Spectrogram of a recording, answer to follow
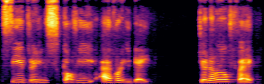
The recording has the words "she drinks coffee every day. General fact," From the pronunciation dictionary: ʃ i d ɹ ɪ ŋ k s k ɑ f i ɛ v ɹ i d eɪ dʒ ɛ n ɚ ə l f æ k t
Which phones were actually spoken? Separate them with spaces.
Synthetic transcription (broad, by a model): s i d ɹ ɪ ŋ s k ɑ f i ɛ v ɹ i d eɪ dʒ ɛ n ɚ ə l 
